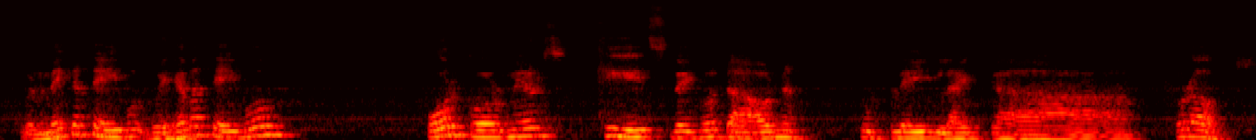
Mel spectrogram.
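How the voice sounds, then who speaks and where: A man speaks in a Yucatán accent at a very slow pace, leaving long, frequent pauses. His voice is high-pitched and his intonation is lively. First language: Yucatec Maya. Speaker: audience member, tour guide. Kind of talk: audience question. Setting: live forum with audience.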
